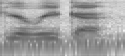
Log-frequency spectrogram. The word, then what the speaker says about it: Eureka: Uh, it depends how you want to say it, but in in English that word is is pronounced Eureka, but the uh Japanese like pronunciation of it or something is erea or something like that.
